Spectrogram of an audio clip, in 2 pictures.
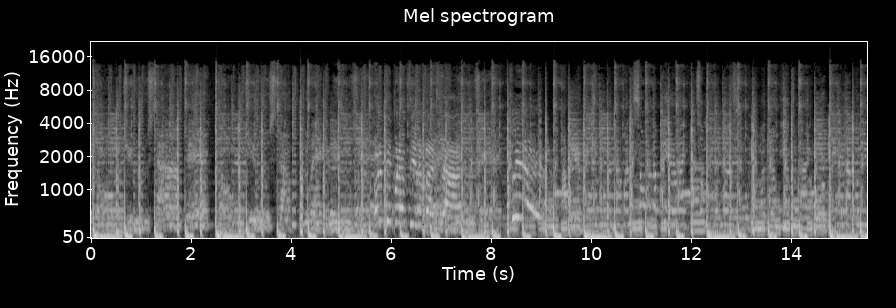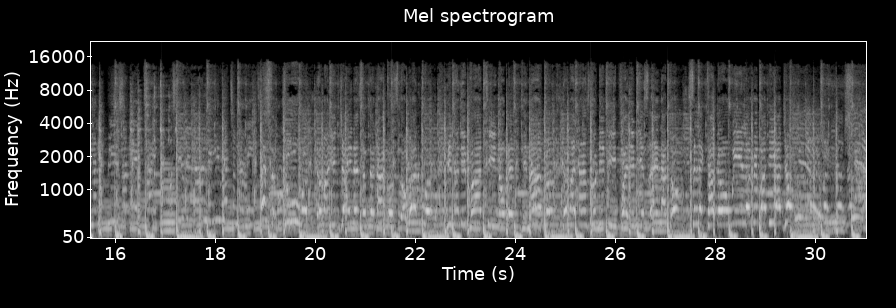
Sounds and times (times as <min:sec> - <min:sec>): Afrobeat: 0:00.0 - 0:31.0.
